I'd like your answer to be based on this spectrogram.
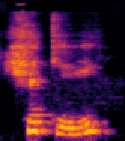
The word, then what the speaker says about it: Chicke: Well, it is pronounced Chicke, and it has been my name virtually since I was born, although it was not my birth name.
